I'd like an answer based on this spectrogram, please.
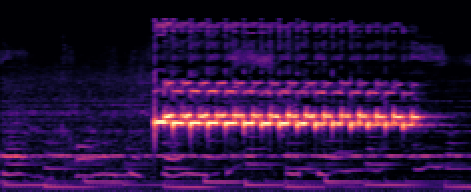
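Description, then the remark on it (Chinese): A pet parrot mimics a grandfather's retro mobile phone ringtone, learned from hearing it ring: a clear, stepped electronic-style melody of repeating notes, joined partway through by a brighter, shrill whistling layer, loud with no talking. “于是他就专门学会了手机铃声，希望这样就能有人类和自己说话了。”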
